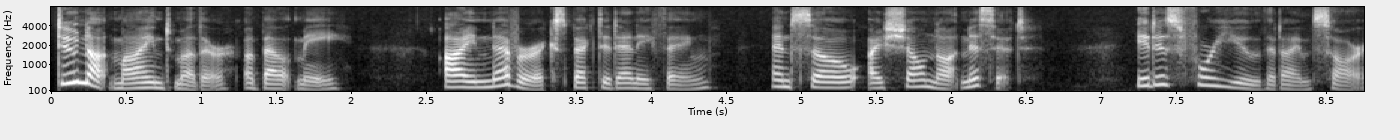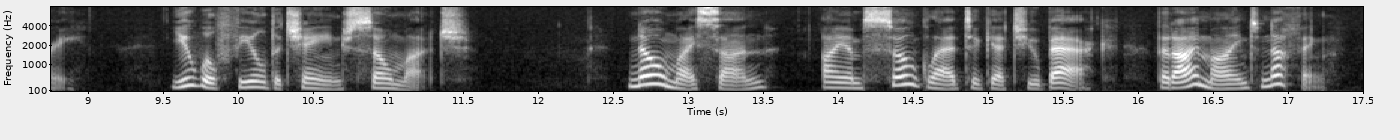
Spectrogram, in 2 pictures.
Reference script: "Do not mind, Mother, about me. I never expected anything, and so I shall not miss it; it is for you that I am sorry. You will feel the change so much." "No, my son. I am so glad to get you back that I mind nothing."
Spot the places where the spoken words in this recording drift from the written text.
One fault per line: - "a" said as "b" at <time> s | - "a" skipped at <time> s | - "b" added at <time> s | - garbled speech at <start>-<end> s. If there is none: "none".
none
